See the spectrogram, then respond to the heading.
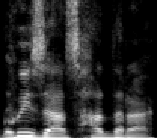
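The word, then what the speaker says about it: Kwisatz: also the quats how do you say it quizat thank you Jason with the name Jason is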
